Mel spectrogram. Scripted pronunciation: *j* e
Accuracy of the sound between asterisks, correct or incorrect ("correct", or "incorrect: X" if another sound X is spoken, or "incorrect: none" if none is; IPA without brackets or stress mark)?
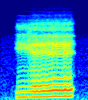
correct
